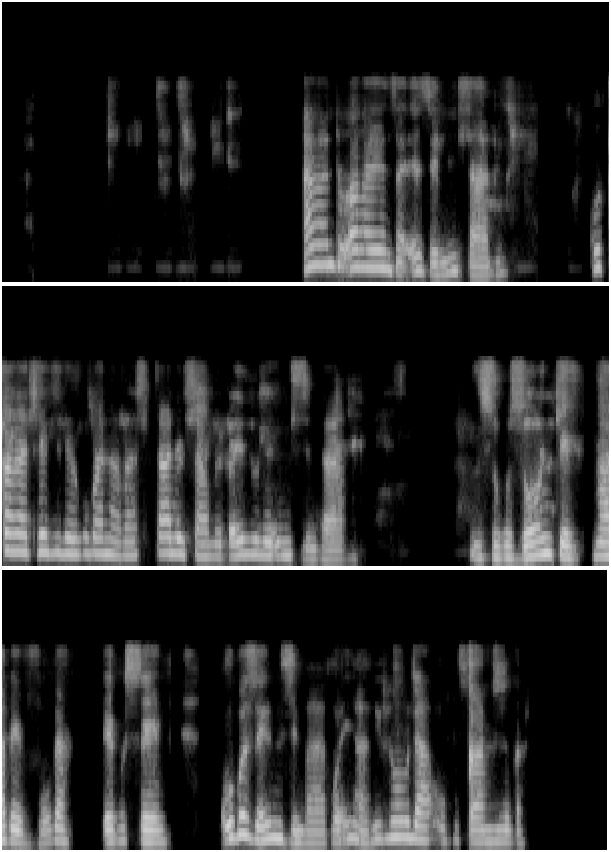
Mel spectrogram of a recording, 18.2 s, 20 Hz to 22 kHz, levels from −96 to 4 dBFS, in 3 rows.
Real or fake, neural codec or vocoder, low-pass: fake; codec, 32 kHz, 1.9 kbps, SNAC; 7.2 kHz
